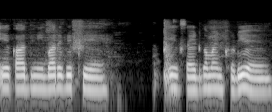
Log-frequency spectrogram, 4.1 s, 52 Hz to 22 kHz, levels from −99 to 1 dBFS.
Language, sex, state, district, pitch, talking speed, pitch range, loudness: Rajasthani, female, Rajasthan, Churu, 185 Hz, 160 wpm, 170-185 Hz, -18 LUFS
